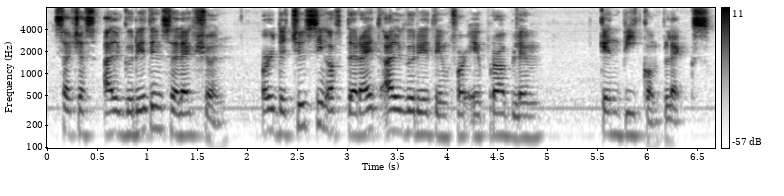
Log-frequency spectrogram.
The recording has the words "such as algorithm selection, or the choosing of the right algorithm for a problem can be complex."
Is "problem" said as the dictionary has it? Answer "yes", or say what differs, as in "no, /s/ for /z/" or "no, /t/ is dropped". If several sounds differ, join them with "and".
yes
